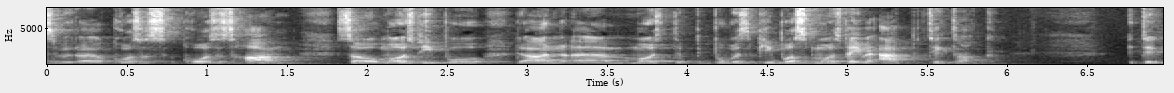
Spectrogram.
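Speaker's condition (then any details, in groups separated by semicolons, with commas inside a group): No condition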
